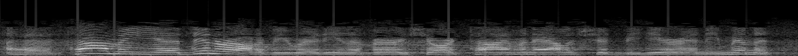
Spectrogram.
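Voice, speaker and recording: An actress playing a kindly, sensible middle-aged housewife with a genteel, chatty manner in 1940s radio comedy. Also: female voice, fairly high pitch, racing, lightly acted. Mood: gently hospitable. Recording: very noisy, tinny 1940s radio recording.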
